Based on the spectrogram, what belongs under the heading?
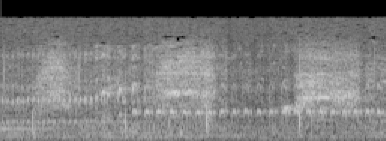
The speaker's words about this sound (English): Then I heard something. Old man Kelso had a huge aviary at one corner of the house. Something had disturbed the birds.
